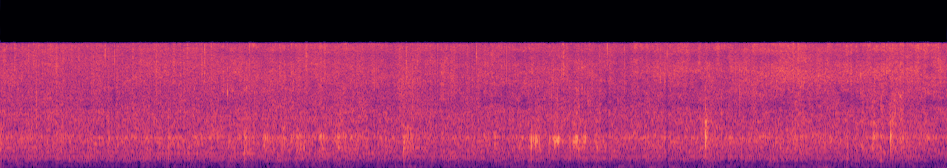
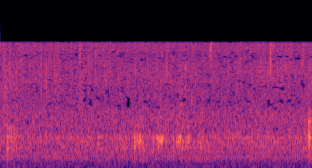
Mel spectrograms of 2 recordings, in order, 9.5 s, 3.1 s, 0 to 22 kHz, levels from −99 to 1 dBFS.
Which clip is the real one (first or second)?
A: second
